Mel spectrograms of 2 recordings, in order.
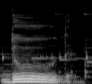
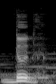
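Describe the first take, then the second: First: The u vowel is long. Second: The u vowel is short. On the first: The speaker calls it right. "ऊ को थोड़ा लंबा बोलना पड़ा" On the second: The speaker calls it wrong. "दूध नहीं नहीं"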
